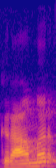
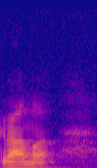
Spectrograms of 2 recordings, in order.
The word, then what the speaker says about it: grammar: And if I say grammar, that is wrong, I should pronounce it like grammar.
